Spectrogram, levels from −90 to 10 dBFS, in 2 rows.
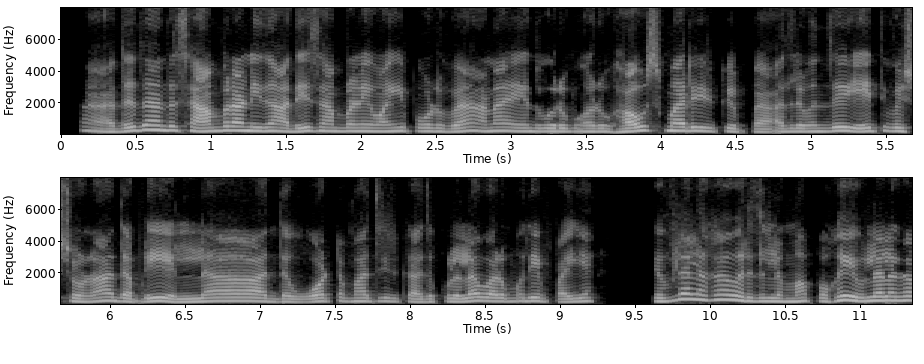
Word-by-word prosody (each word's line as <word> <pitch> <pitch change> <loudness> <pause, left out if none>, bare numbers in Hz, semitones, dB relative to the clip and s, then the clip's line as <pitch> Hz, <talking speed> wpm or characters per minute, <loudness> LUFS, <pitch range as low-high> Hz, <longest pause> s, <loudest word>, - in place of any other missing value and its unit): அ - - -8 0.2
அதுதான் 235 +10 +2
அந்த 260 -1 +1
சாம்பிராணி 230 +3 +4
தான். 215 -2 +3
அதே 190 +2 +1
சாம்பிராணிய 210 -1 0
வாங்கி 205 +2 0
போடுவேன். 200 +1 -1
ஆனா, 220 +2 0 0.2
இது 200 -1 -2
ஒரு 190 - 0 0.2
ஒரு 185 0 -1
ஹவுஸ்மாரி 235 +1 +3
இருக்கு 200 -1 -5
இப்ப. 175 - -9
அதில 190 +1 -1
வந்து 195 +4 0 0.2
ஏத்தி 205 +3 -2
வச்சுட்டோன்னா, 200 0 -1
அது 205 -4 -1
அப்டியே 195 +4 +1
எல்லா 185 +5 0 0.3
அந்த 180 -1 -5 0.2
ஓட்ட 205 +2 -4
மாதிரி 205 0 -3
இருக்கு, 185 -2 -5
அதுக்குள்ளலாம் 185 +6 -1
வரும்போது 210 +1 -1
என் 185 - -17
பையன் 195 +4 -3 0.4
எவ்ள 225 +11 -2
அழகா 295 -1 0
வருதுல்லம்மா! 205 -3 0
புகை 235 +7 +1
எவ்ள 220 +3 +1
அழகா 250 +1 +2
205 Hz, 195 wpm, -23 LUFS, 190-225 Hz, 0.4 s, சாம்பிராணி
